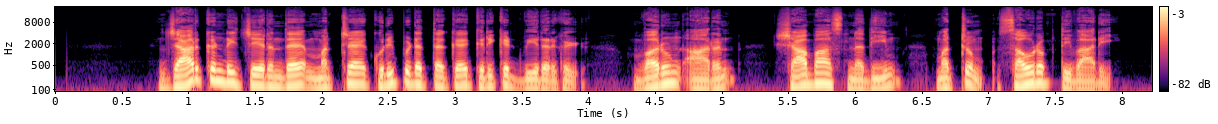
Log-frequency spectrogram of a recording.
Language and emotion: Tamil, neutral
